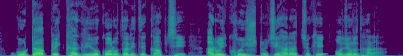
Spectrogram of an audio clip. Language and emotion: Bengali, neutral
